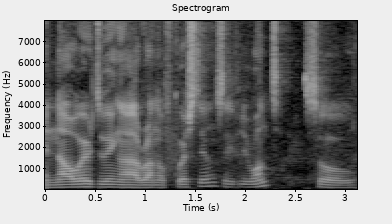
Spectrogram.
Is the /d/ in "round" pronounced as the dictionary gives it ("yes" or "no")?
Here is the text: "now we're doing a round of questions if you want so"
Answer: no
